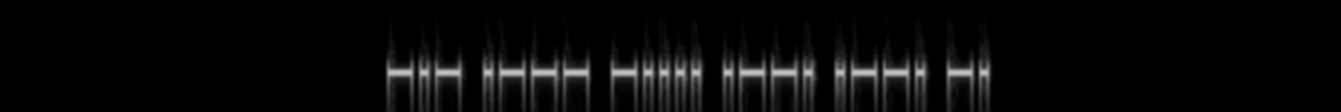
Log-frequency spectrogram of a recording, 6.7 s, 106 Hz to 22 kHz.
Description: Morse code, heard as a keyed tone, about 30 wpm, 700 Hz. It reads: KJ6PPN
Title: USA Call Signs - 6 Characters - Repeated 2x - 30wpm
